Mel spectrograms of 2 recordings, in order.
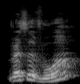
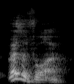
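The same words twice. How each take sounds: First: The word is said with a French-sounding pronunciation. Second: The word is said in a plain English way. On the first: "You sounded French then" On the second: "I've always said"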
